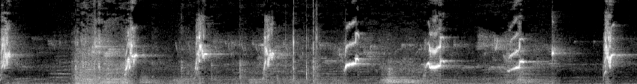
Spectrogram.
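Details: Javan myna song aimed at making silent birds sing: a mix of harsh rasping bursts, sharp chips and rising twisted whistles delivered at an uneven pace of roughly one per second.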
